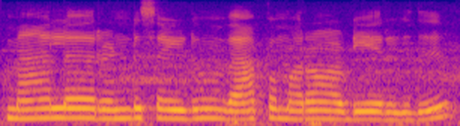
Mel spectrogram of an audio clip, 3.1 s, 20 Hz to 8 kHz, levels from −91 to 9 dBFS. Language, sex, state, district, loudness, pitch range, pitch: Tamil, female, Tamil Nadu, Kanyakumari, -13 LUFS, 195-220 Hz, 210 Hz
